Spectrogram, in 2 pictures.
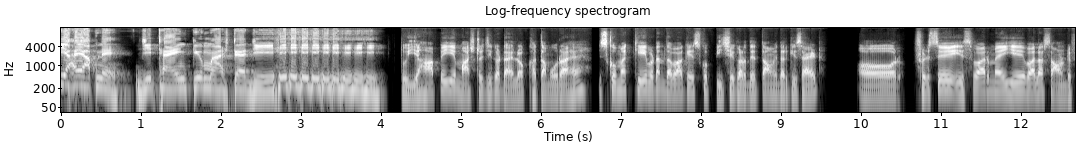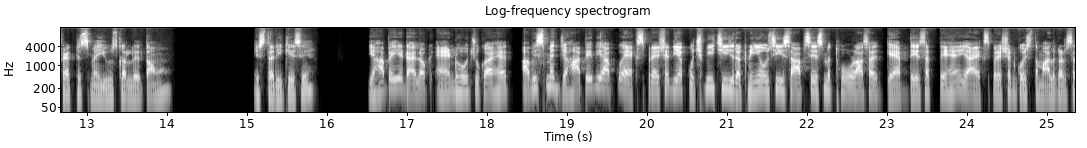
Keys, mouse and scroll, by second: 4.2-6.6 drag, 7.5 k, 8.2 click, 12.6 click, 13.6 shift+d, 16.5-18.1 drag.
